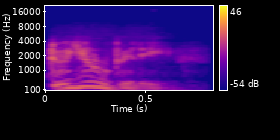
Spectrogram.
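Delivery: normal talking voice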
